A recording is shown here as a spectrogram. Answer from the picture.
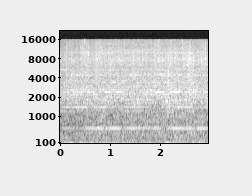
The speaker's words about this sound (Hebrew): הסאונד הכי בולט בכניסה למחלקה הוא מה שנשמע כמו מזגן חזק במיוחד. זו מכונת הוואקום, שיוצרת לחץ אוויר שלילי בתוך המחלקה.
